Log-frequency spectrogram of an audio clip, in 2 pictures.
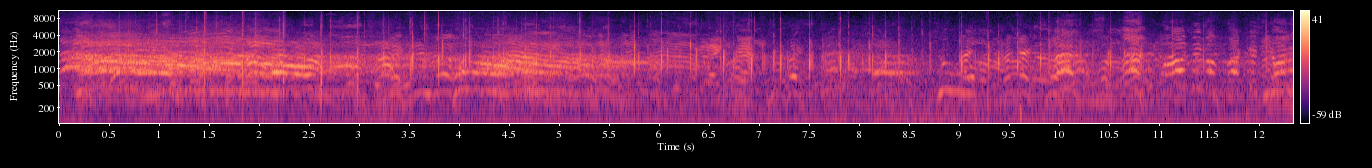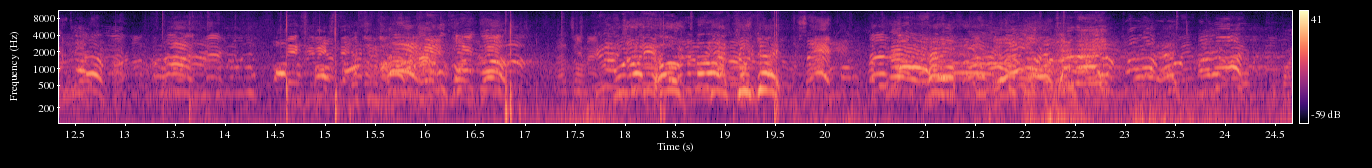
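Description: Several men's voices shouting and cheering over one another at a goal being scored. The shouting breaks out suddenly, is loudest for about the first six seconds, then goes on in bursts of calls.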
